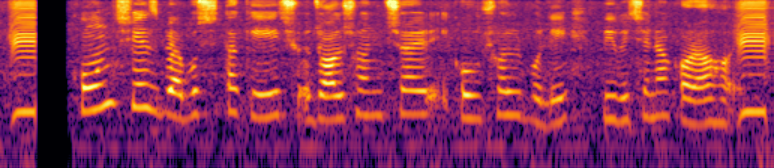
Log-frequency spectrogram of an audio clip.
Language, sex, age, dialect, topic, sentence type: Bengali, female, 18-24, Standard Colloquial, agriculture, question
